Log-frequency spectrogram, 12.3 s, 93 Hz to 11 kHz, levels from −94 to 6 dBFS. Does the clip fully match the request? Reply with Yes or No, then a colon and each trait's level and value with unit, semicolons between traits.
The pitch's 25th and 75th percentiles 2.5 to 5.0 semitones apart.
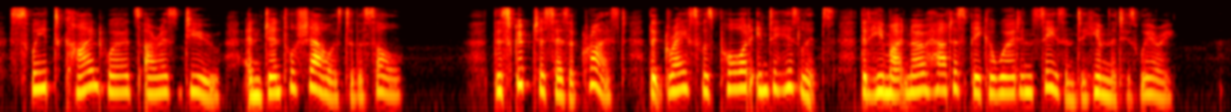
Yes: average, 3.4 semitones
